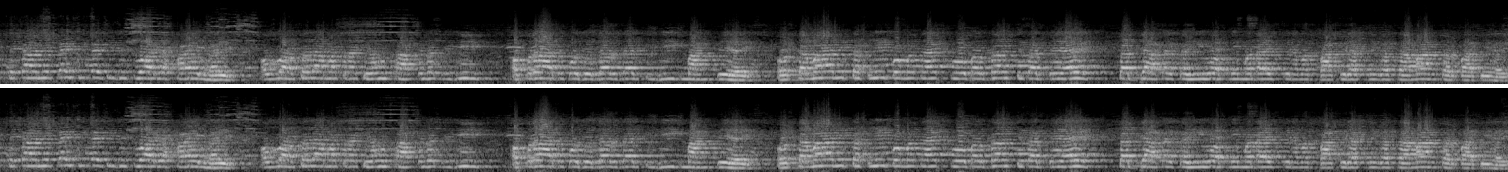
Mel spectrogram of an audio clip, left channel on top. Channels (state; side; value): normal; both; correlation 0.90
